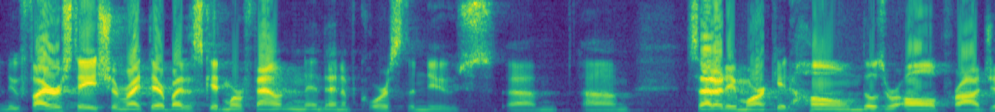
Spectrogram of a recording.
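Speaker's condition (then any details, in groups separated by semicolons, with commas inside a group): No condition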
